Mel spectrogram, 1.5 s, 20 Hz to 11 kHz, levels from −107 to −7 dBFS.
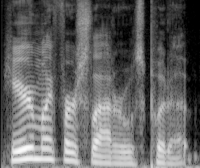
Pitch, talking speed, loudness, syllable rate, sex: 150 Hz, 280 wpm, -19 LUFS, 6.7 syllables/s, male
